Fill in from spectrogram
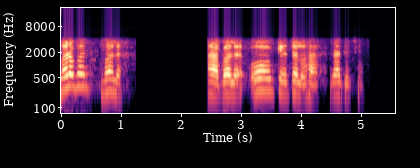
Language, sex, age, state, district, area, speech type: Gujarati, female, 30-45, Gujarat, Rajkot, urban, conversation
